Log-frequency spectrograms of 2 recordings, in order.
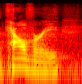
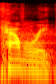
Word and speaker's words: Calvary: If you ever heard that Jesus died on Calvary, it's just that hill of the skull. It's the same word, just in another language. It's not cavalry. Cavalry are the soldiers on horses. It's Calvary.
